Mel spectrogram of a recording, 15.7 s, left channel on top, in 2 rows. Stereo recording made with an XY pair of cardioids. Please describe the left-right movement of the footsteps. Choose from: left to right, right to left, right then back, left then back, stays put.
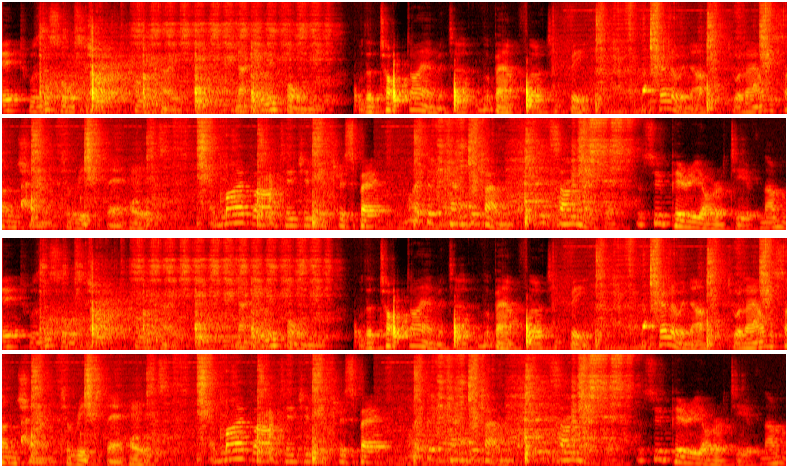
left to right.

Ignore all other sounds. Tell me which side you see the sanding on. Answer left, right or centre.
centre.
